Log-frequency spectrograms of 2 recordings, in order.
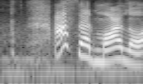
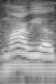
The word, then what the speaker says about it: Mario: It's definitely my glasses because I said Marlo. I want you to know this. The name is Mario.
